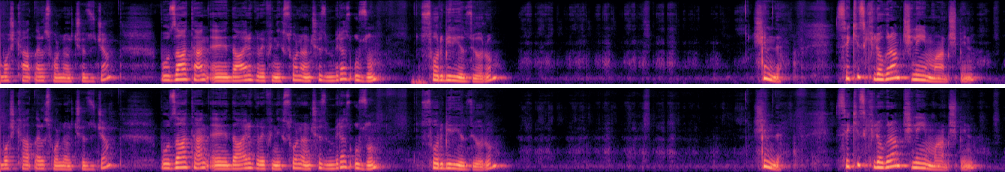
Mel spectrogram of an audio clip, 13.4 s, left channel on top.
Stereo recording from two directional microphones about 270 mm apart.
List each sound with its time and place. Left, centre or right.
0.1 s speech: centre
5.7 s speech: left
10.0 s speech: left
